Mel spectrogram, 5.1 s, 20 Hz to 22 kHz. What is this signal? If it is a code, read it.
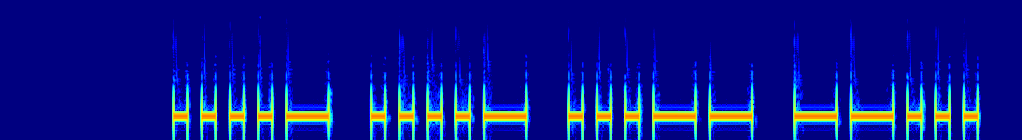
Morse code, heard as a keyed tone, about 17 wpm, 700 Hz. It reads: 4437
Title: Numbers - 4-Digit 17wpm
